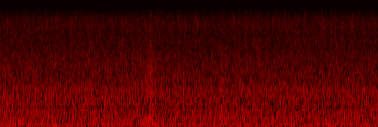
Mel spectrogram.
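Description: Soft, steady rain falls in an unbroken hiss, fairly faint and even throughout, with no voices.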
